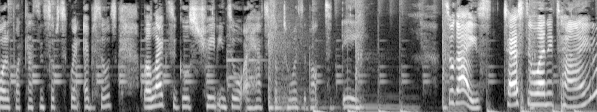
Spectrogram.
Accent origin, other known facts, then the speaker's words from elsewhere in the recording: Nigeria; I am that Nigerian Christian Talkaholic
